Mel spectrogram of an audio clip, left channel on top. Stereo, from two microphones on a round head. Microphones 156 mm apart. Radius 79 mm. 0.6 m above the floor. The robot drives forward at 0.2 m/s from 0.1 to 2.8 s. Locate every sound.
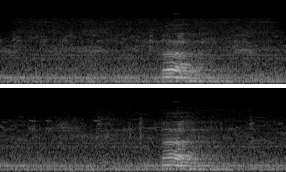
1.6 s laughter: 5° right (ahead or behind), 1.0 m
